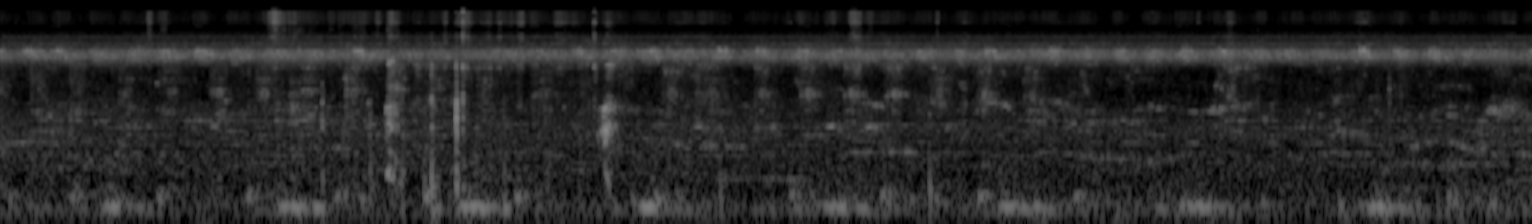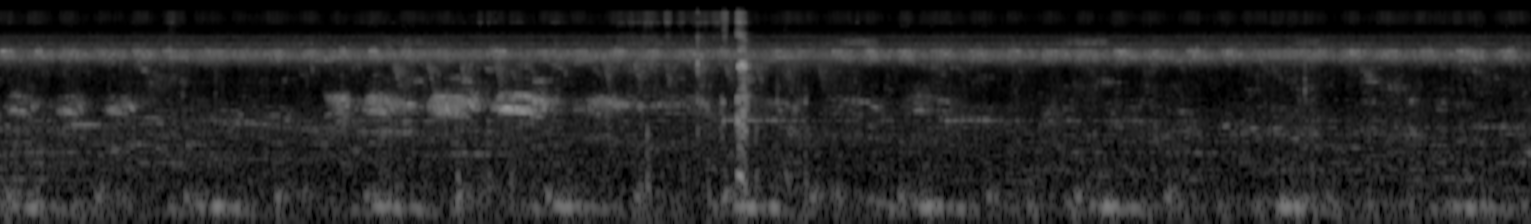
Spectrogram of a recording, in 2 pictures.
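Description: Outdoor ambience: a steady high insect trill, with birds calling in harsh caws, most strongly about two-thirds of the way through. A low pulse repeats about once a second, and there are a few sharp knocks.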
